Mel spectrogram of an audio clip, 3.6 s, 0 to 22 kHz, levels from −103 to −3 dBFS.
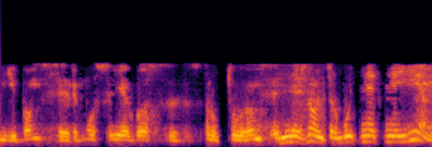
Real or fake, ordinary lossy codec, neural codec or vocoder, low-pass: real; AAC, 16 kbps; none; 3.6 kHz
